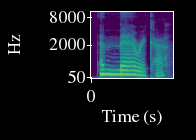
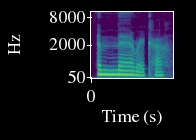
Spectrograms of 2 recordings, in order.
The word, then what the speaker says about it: America: name listen to me America America four syllables right right where does the stress go America yes it's true so you need to say this with that long loud vowel which is e America this is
